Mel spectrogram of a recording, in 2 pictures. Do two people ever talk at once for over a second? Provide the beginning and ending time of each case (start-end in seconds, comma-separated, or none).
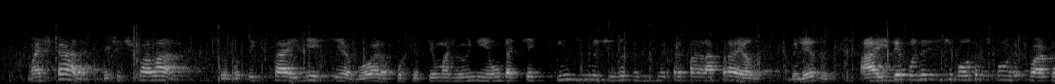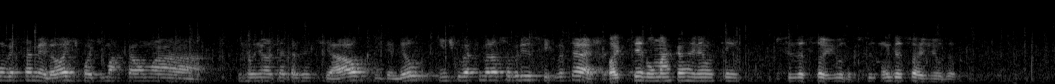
none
